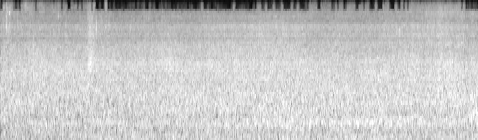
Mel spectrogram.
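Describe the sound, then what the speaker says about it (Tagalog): Sea waves at Ba Tonying Beach in Allen, Northern Samar, roll in as a constant loud wash of surf with some wind noise on the microphone. "Yan po yung dagat."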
